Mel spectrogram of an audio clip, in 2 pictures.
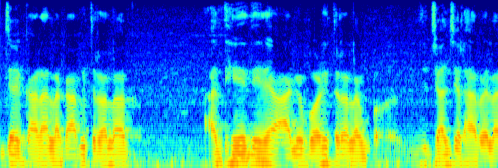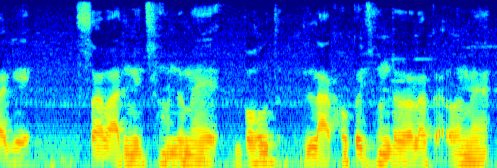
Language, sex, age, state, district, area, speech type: Maithili, male, 45-60, Bihar, Sitamarhi, rural, spontaneous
